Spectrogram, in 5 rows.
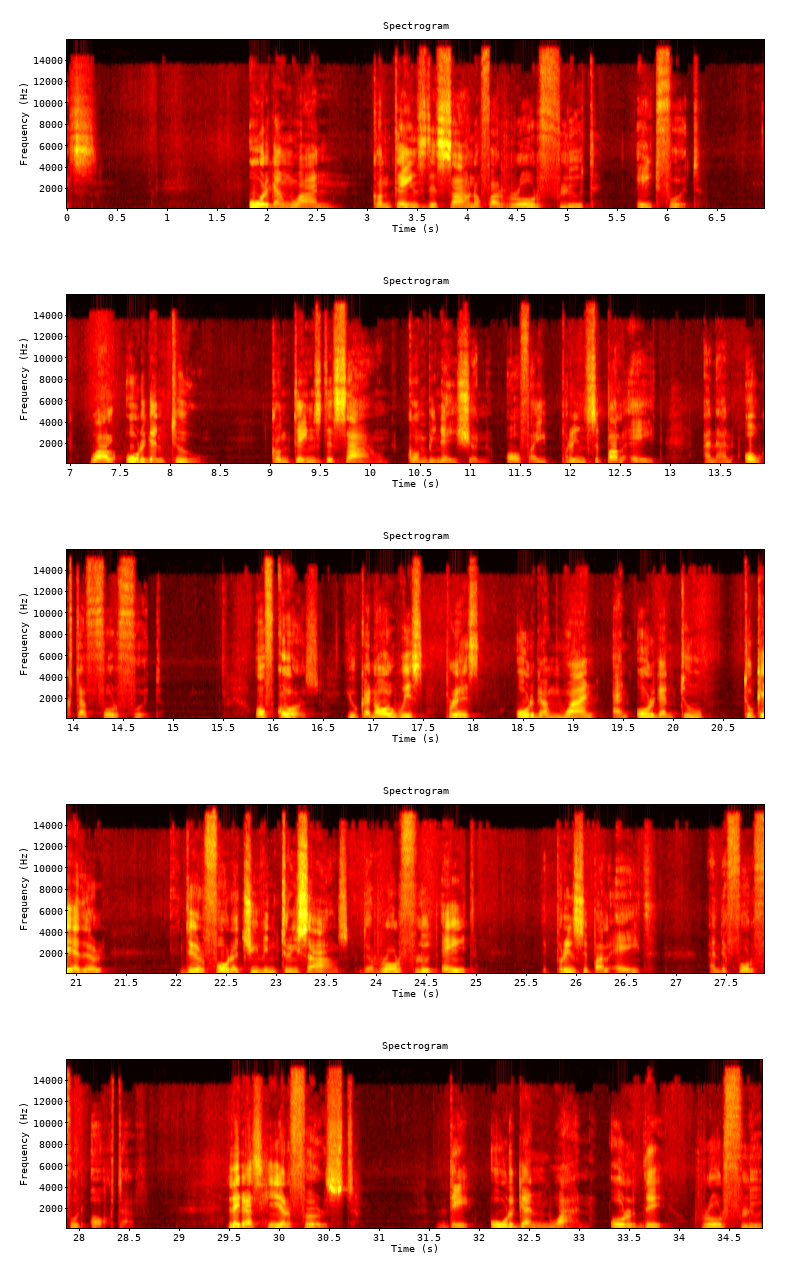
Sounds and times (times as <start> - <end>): Speech: 0.0 - 0.4, 1.8 - 6.4, 7.2 - 8.4, 9.0 - 14.9, 15.8 - 21.4, 22.0 - 25.0, 25.7 - 28.7, 29.5 - 30.9, 31.6 - 34.8.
